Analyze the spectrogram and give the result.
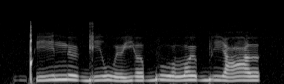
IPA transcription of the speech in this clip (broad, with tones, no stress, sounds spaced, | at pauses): ǃʼ i˩˥ n ʏ˥˩ ɡ i˩˥ w ʏ˩ j ə˧ b u˥˩ lˠ ʏ˥ b i˥˩ ʕ ə˥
